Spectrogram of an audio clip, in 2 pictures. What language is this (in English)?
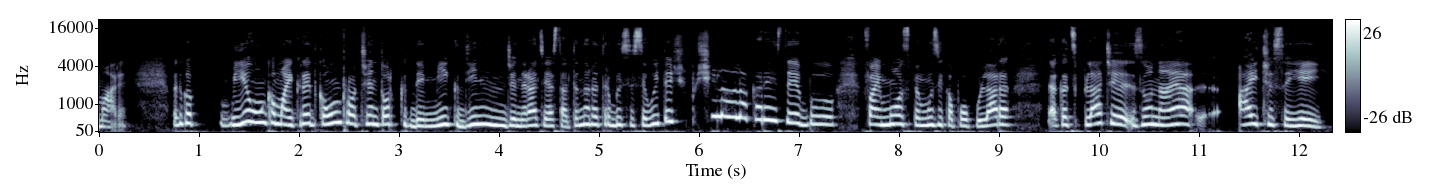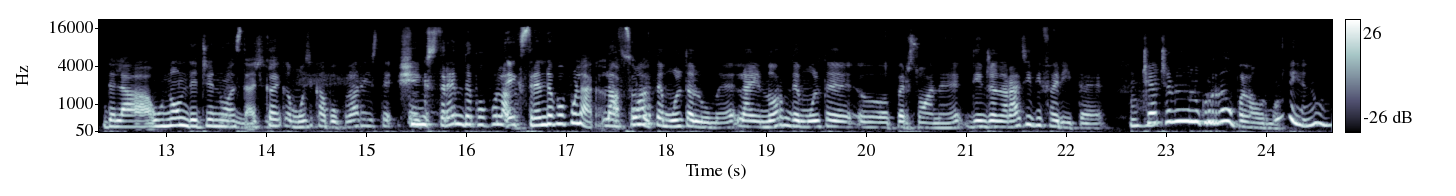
Romanian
